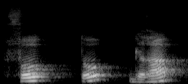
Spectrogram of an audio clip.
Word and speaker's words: photographie: Par exemple, nous avons le mot photographie. Photographie. Où est la dernière syllabe ici? La dernière syllabe, c'est fi. Donc, lorsqu'on parle, on commence par photographie.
